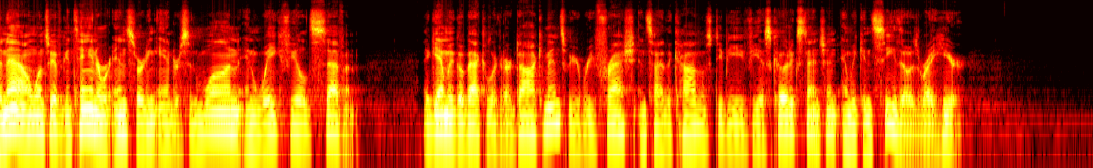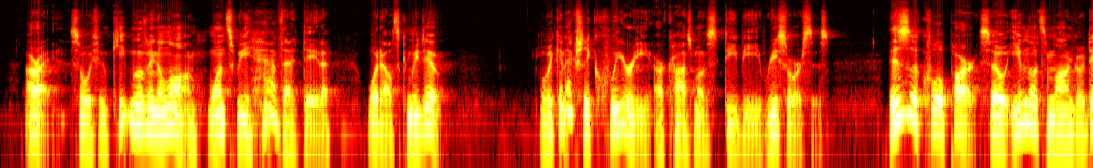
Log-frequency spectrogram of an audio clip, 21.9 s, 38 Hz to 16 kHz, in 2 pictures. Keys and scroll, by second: 1.7 Return, 8.8 super+b, 9.6 super+j, 14.6 Return, 14.9 super+v, 15.4 super+s.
